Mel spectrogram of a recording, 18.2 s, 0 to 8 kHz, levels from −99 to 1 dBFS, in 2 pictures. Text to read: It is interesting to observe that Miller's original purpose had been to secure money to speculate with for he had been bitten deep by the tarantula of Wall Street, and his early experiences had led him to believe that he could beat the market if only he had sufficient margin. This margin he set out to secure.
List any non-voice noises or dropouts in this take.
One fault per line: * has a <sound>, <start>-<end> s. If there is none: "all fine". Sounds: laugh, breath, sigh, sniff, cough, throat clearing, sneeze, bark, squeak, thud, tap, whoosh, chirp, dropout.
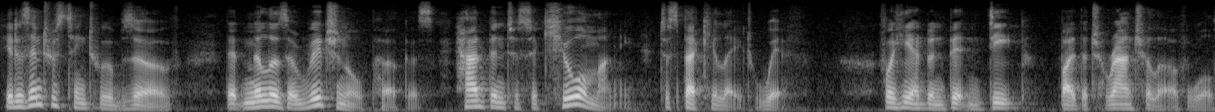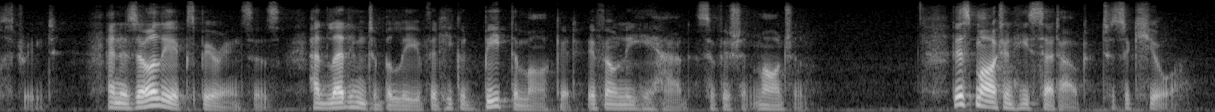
all fine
